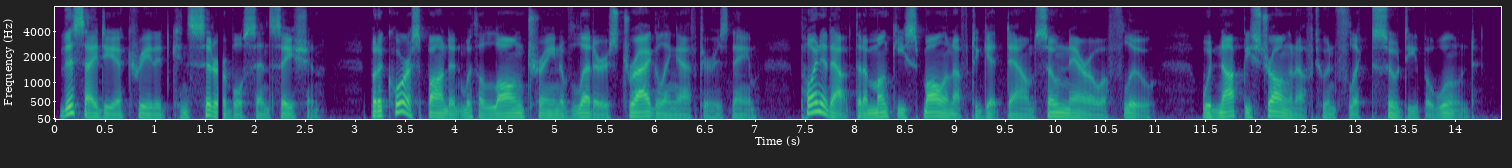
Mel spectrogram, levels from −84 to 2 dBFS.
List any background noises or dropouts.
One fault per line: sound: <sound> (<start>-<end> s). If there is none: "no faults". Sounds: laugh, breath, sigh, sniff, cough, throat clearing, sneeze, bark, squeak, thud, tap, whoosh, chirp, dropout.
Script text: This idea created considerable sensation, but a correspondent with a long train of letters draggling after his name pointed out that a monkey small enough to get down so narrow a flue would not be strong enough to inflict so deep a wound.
sound: dropout (1.6-1.7 s)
